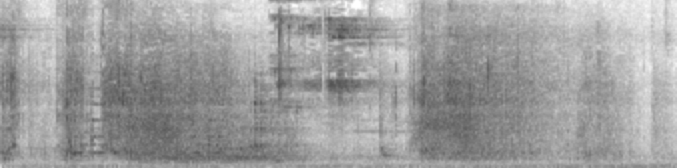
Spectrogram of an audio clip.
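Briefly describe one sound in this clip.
A huge fish splashes and crashes through water.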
